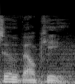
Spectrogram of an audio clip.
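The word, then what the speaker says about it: Suwałki: Poland and Lithuania called the Tsubaki gap pronounced sieve alkie the gaps to highways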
